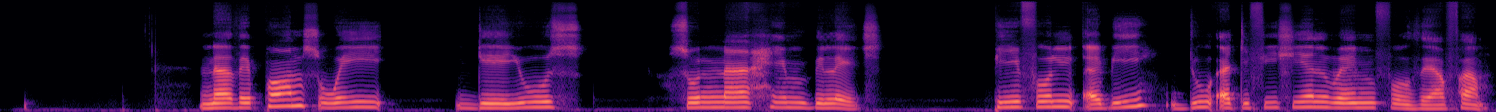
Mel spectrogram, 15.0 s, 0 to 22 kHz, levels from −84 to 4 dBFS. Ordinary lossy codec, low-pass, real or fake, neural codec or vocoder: none; none; fake; autoencoder, 48 kHz, 32 numbers a frame, DAC-VAE, trained on Japanese speech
